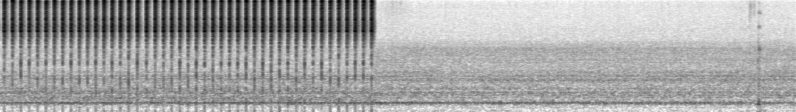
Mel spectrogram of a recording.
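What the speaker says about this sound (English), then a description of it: "hit the ignite button, and you can see it sparking down in the bottom." A recreational vehicle's stove-top igniter clicks in a fast, steady train of sharp ticks for about five and a half seconds. The clicking then stops and leaves a faint background hum.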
